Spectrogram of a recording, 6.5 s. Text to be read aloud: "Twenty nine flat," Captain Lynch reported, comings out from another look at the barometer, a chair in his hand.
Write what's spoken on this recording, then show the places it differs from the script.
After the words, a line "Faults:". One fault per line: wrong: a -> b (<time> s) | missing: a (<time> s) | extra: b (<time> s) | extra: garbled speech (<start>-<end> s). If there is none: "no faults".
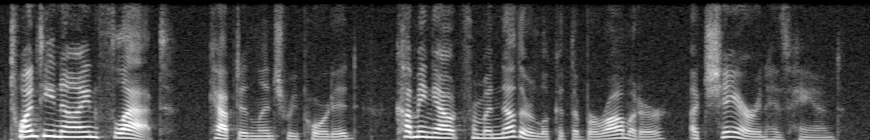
"Twenty nine flat," Captain Lynch reported, coming out from another look at the barometer, a chair in his hand.
Faults:
wrong: comings -> coming (3.0 s)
